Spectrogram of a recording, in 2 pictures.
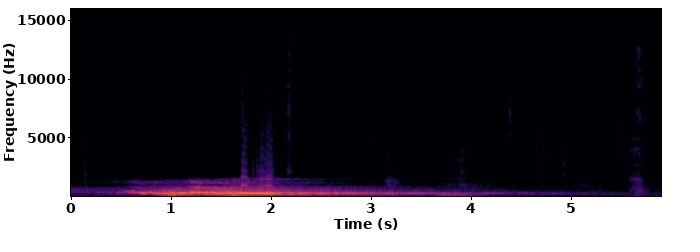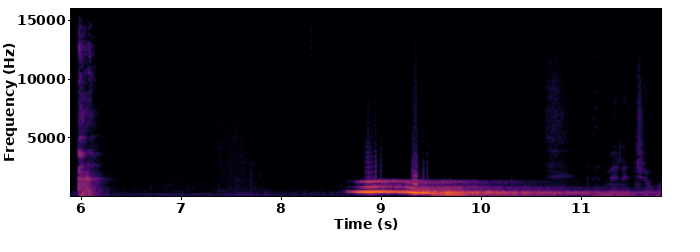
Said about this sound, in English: if you slow down the sound of a budgerigar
